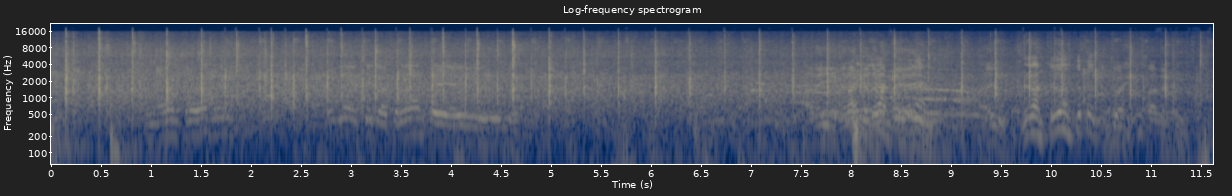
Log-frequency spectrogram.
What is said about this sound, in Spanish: quiero pedir el aplauso más fuerte para nuestras próximas generaciones, para los murgueros más auténticos de nuestra murga, que son nuestros niños. Por favor, un aplauso para ellos que van a entrar a cantar con nosotros una canción.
